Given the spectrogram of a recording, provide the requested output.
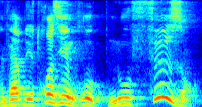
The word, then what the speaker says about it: faisons: Nous faisons. Attention, j'écris AI et je prononce E.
